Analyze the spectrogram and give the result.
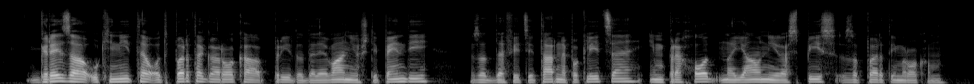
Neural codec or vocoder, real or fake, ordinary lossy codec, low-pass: none; real; none; 14.4 kHz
